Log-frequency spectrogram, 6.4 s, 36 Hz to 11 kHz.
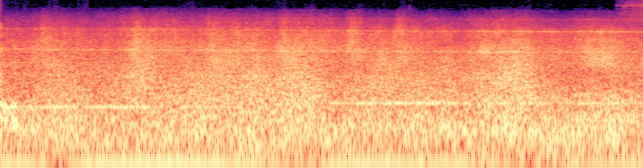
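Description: Lockheed C-5 Galaxy's four turbofan engines at takeoff power as the aircraft climbs out after lift-off: a steady, dense jet engine noise.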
